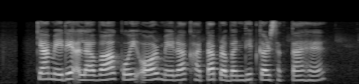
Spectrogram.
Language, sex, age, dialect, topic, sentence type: Hindi, female, 18-24, Marwari Dhudhari, banking, question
